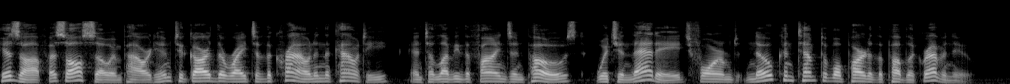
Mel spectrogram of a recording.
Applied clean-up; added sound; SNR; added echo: none; none; none; none.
